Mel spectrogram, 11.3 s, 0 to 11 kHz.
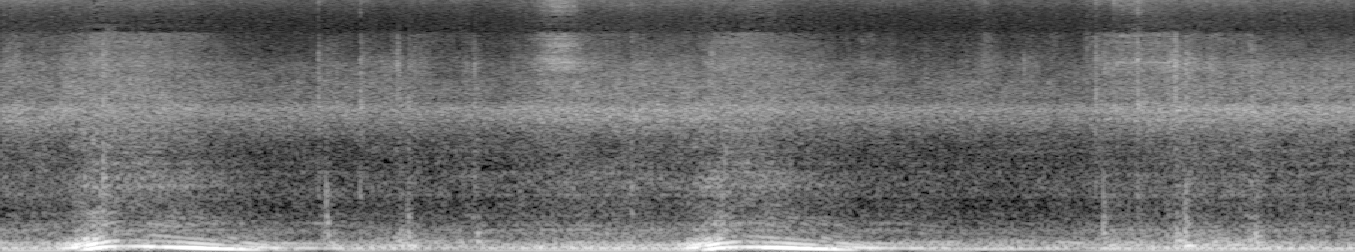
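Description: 1996 Acura Integra GSR's 1.8-litre VTEC four-cylinder idling, heard inside the car's cabin. It is revved twice with the car standing still, about five seconds apart, and each rev rises and then falls back to idle.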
